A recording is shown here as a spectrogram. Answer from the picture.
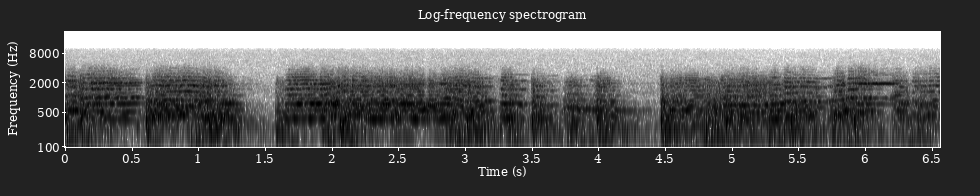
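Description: Brass-led band music playing phrases of held notes, with short breaks about a second and a half and four and a half seconds in.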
